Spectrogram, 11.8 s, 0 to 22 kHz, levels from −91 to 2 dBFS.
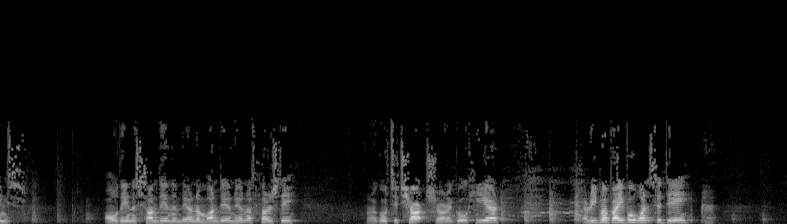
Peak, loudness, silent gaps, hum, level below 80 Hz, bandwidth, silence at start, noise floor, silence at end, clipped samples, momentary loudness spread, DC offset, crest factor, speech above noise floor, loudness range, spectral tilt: -4 dBFS; -24 LUFS; none; none; -80 dBFS; 10 kHz; 0 s; -66 dBFS; 1.1 s; under 0.1%; 22 LU; under 0.1%; 22 dB; 42 dB; 6 LU; -4 dB/octave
